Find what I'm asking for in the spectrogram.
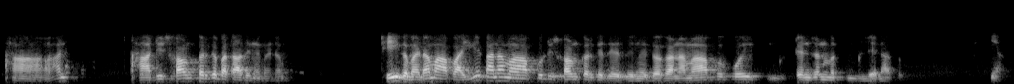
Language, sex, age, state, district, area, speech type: Hindi, male, 60+, Uttar Pradesh, Azamgarh, urban, conversation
